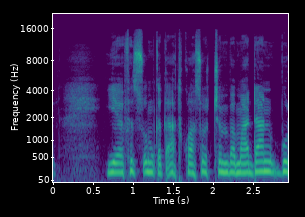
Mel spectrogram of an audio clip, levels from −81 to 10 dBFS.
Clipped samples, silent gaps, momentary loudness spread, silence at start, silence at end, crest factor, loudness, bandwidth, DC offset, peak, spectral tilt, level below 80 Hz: under 0.1%; none; 18 LU; 0.2 s; 0 s; 16 dB; -22 LUFS; 16 kHz; under 0.1%; -8 dBFS; -4.5 dB/octave; -56 dBFS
